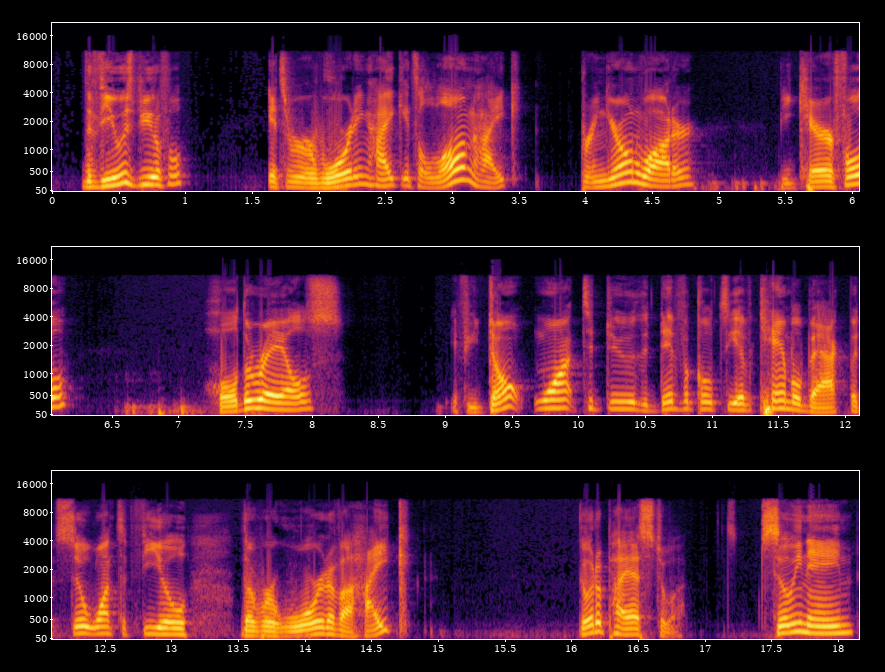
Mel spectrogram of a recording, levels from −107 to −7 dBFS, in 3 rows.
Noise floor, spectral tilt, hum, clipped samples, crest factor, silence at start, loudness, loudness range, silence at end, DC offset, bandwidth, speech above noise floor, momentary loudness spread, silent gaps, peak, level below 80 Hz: -74 dBFS; -5.5 dB/octave; none; under 0.1%; 16 dB; 0.25 s; -20 LUFS; 3 LU; 0.05 s; under 0.1%; 11.5 kHz; 55 dB; 16 LU; none; -4 dBFS; -50 dBFS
